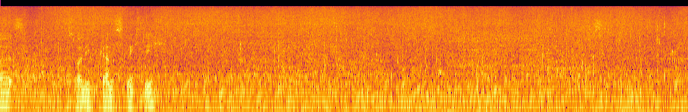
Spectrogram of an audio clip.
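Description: Flames roar and whoosh.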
